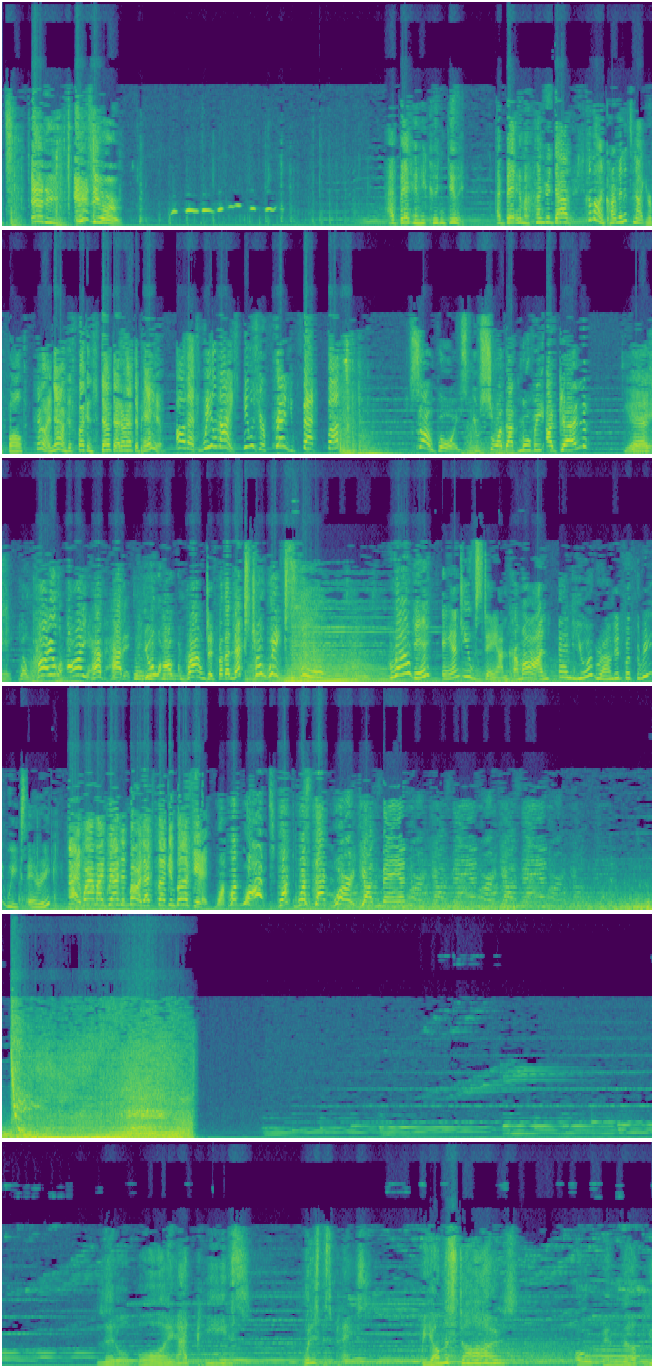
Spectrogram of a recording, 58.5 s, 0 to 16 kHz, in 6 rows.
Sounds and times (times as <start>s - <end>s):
Chime: 45.0s - 51.8s, 54.0s - 58.5s.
